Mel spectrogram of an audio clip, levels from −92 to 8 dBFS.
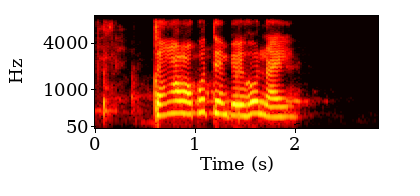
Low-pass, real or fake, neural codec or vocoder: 7.2 kHz; fake; codec, 24 kHz, 6 kbps, HILCodec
